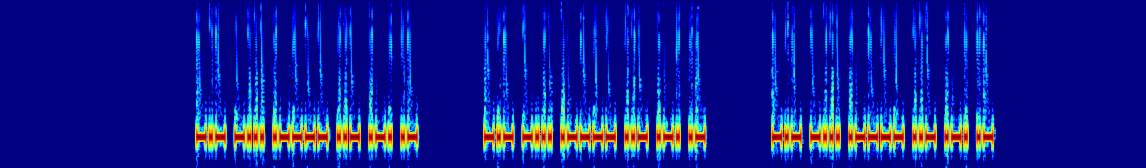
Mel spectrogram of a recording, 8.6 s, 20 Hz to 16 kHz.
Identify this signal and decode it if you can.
Morse code, heard as a keyed tone, about 48 wpm, 700 Hz. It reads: KB1URA KB1URA KB1URA
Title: USA Call Signs - 6 Characters - Repeated 3x - 50wpm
